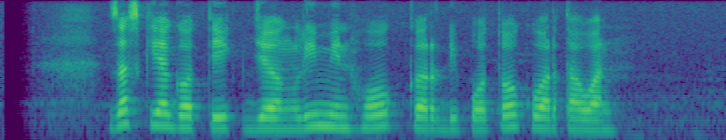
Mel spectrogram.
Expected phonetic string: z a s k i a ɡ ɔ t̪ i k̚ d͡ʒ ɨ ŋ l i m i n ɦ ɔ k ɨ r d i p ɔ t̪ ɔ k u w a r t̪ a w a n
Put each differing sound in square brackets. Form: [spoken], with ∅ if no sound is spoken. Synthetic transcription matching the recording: z a s k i a ɡ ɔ t̪ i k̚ d͡ʒ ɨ ŋ l i m i n ɦ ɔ k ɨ r d i p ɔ t̪ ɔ k u w a r t̪ a w a n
